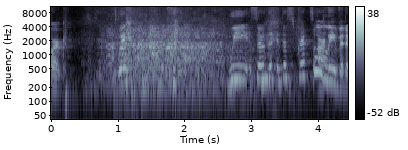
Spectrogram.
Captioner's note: laugh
